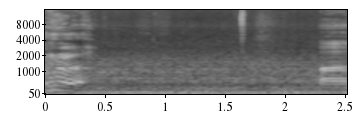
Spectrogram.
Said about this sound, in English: You guys are hearing a lot of pavement come through. We're looking over the uh, looking over the ocean right now on our way.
